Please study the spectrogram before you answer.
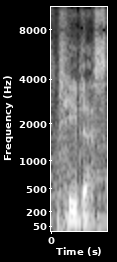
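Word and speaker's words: Tidus: from a Japanese culture pronounce eyes in that part of a name they pronounce it as a long e and the people who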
